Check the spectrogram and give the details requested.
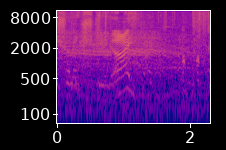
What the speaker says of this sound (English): It's a disheveled chicken.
